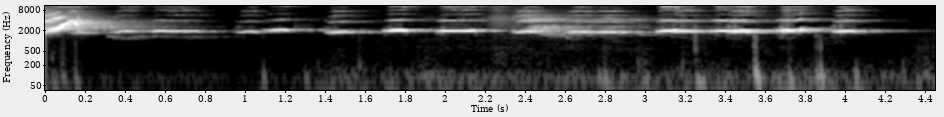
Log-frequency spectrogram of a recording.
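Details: A pair of adult cinnamon cockatiels sing and flirt to win a mate. Mostly steady, sustained whistling with slight pitch inflections and a few soft clicks.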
